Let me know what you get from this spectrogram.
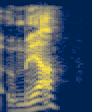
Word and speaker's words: Umeå: I actually had to look up uh, it's uh, Umeå. Uh, I had to actually look up how to pronounce it because I, was, I, was, I didn't want to do it wrong.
